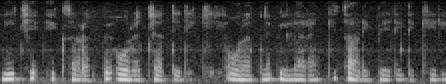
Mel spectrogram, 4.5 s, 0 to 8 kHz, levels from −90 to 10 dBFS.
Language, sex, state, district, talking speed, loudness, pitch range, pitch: Rajasthani, female, Rajasthan, Churu, 230 wpm, -20 LUFS, 165-185 Hz, 175 Hz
